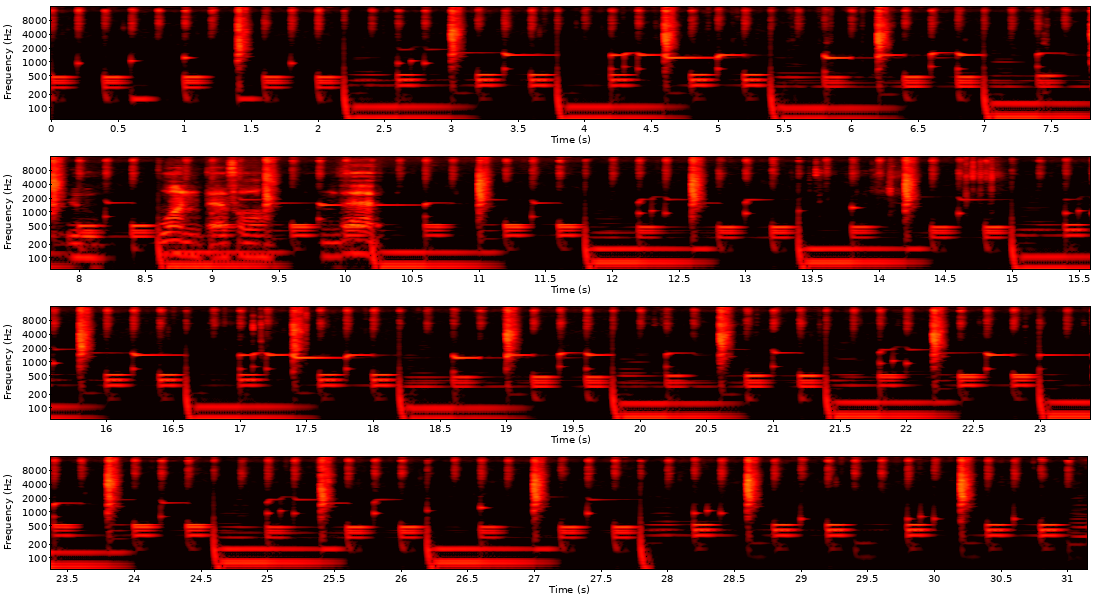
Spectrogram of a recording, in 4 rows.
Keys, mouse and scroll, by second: 3.9-6.5 ctrl+z, 7.4 ctrl+b, 13.9 ctrl+z, 14.6 g, 17.4 ctrl+b.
